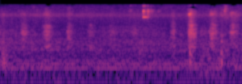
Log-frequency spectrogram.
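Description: A dog panting softly, with a few faint clicks.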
